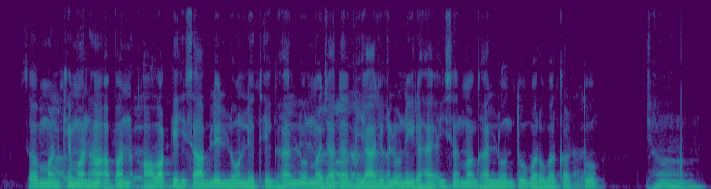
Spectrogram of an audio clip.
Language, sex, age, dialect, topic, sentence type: Chhattisgarhi, male, 18-24, Western/Budati/Khatahi, banking, statement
